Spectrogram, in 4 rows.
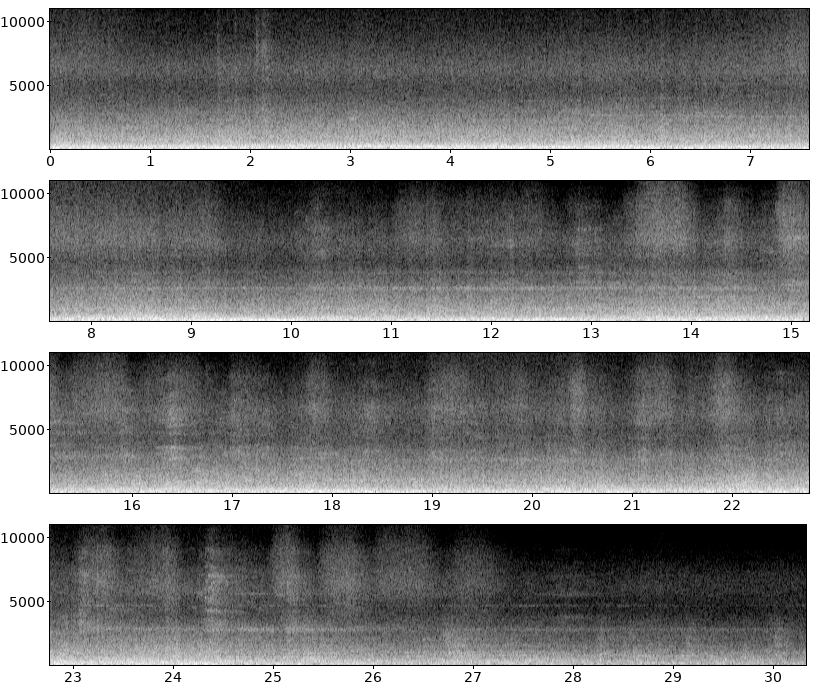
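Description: R142 New York City subway train running through the tunnel, heard from on board: a loud, steady rumble, with wheels clicking over rail joints in a rhythmic run through the middle. In the last few seconds the sound eases off as the train slows down.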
